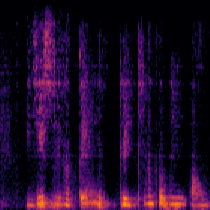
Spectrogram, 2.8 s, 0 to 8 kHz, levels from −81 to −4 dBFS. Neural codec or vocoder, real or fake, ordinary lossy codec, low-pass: codec, 44.1 kHz, 0.9 kbps, DAC; fake; Opus, 24 kbps; 7.2 kHz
